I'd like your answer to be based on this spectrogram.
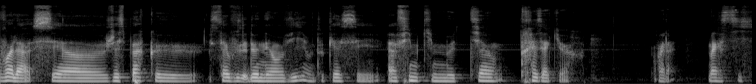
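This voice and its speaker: Very slow and very deep, low in pitch, a woman's monotone, flat delivery is broken by long, frequent pauses. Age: 20s. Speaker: drama student. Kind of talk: film review. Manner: hesitant, with fillers and repetitions.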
